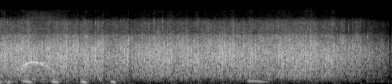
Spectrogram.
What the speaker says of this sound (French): Voilà, on peut l'applaudir. Applaudissez-le derrière votre écran, vous aussi.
